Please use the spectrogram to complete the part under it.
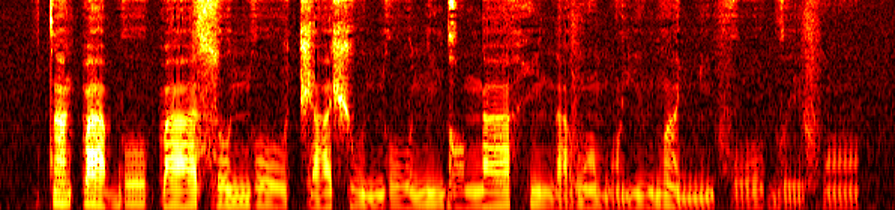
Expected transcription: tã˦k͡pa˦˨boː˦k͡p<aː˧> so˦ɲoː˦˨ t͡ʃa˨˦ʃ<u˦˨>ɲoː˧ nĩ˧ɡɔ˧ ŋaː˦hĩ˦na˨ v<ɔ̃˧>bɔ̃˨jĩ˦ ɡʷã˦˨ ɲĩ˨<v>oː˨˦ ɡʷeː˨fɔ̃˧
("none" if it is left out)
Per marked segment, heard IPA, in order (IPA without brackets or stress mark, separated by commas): aː˧, u˦˨, ɔ̃˦, f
